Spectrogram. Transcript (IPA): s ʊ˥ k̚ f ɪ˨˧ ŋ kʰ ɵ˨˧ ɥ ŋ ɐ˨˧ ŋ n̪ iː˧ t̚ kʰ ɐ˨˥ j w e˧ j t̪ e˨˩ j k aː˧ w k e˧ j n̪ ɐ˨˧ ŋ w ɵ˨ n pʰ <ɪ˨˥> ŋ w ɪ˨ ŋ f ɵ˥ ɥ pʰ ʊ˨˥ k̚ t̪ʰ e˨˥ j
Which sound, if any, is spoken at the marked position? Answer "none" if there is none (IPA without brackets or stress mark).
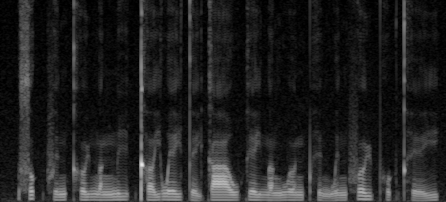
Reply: ɪ˨˩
